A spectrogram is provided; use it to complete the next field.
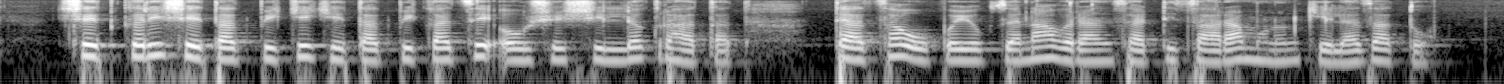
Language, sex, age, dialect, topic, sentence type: Marathi, female, 31-35, Northern Konkan, agriculture, statement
